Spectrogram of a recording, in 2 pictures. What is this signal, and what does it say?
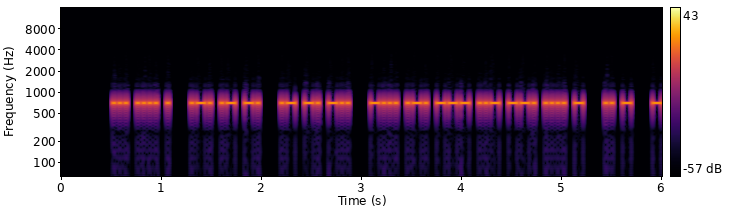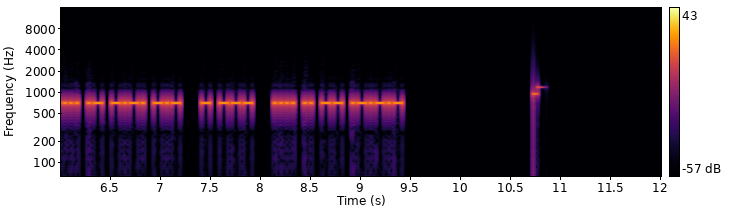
Morse code, heard as a keyed tone, about 39 wpm, 700 Hz. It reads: SHE RAN AND BROUGHT IT BACK TO HIM.
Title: Sentences from Top 1000 Words - Review Part 3 - 40wpm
